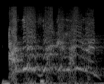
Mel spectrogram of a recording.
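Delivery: very high, screamed movie-line imitation; Leonardo DiCaprio. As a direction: scream it like a defiant film hero. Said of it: "just like Leonardo DiCaprio".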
